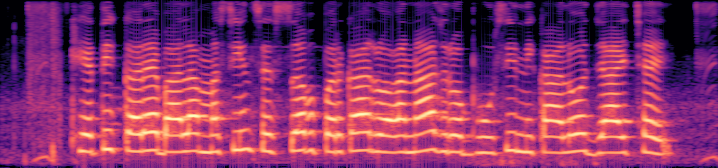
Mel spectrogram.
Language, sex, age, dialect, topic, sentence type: Maithili, female, 18-24, Angika, agriculture, statement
